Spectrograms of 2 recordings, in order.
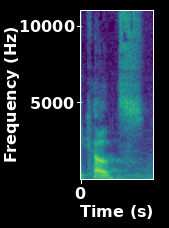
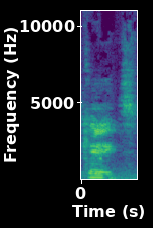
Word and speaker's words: Cates: Is it Cates or Coates? I think it's pronounced Cates.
